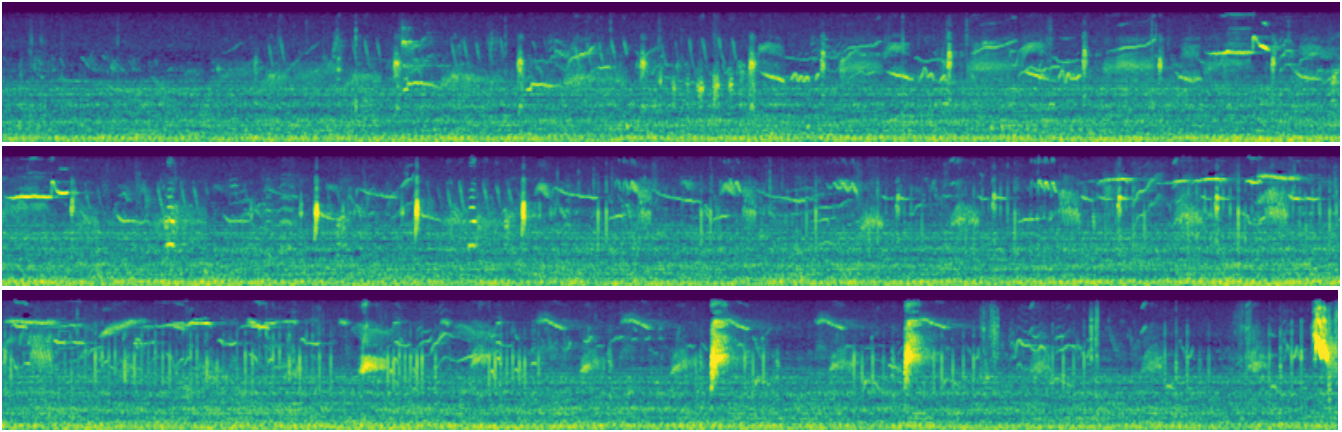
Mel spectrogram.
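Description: Faint chirping and calling of small wild birds: many short, quick high notes that slide up and down, with a few sharper, louder notes in the second half.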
